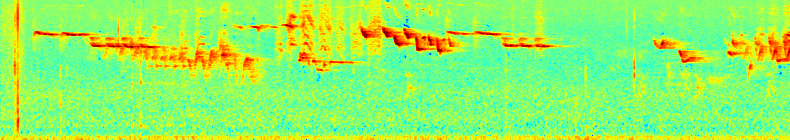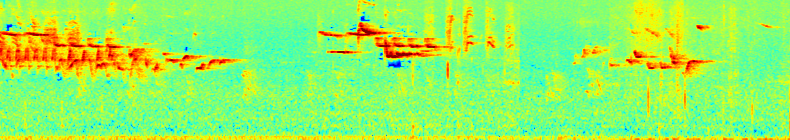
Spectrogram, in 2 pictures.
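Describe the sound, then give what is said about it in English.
A chiffchaff sings its repeated, see-sawing chirps in short bursts over a steady outdoor hiss of insects and other faint birds. “The chiff-chaffs are back with me.”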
